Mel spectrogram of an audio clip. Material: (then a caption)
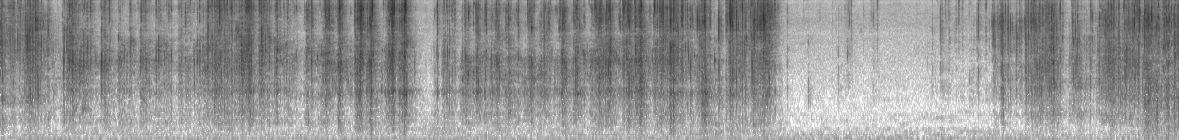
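Plastic. Fingertips squeeze and crinkle a small clear plastic zip-lock bag with a green seal, held in both hands and partly filled with water and blue bits, sloshing the water inside. Dense, bright crackling and crinkling runs steadily with a low background hum, drops to a quiet lull for about three seconds near the end, then resumes.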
